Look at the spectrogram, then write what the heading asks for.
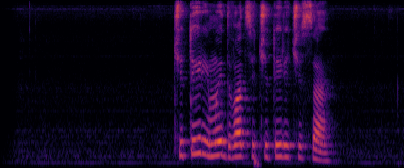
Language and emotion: Russian, neutral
